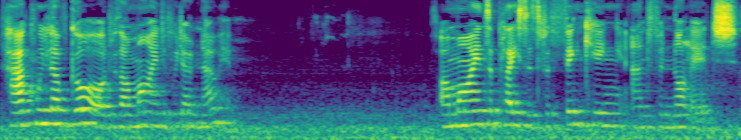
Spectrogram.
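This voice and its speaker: A woman with a Yorkshire accent preaches an evening sermon in an earnest, halting way, with plenty of ums. Her voice is very bright and sharp. A faint hiss of noise sits behind her. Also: on the high side, fairly even intonation. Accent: Yorkshire English. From Yorkshire, England. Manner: earnest, hesitant with frequent ums. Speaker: guest speaker.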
